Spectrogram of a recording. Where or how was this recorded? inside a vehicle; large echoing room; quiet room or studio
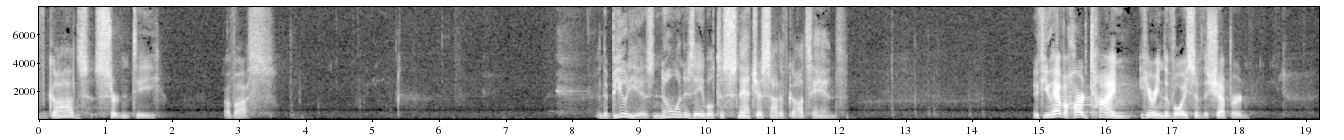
large echoing room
